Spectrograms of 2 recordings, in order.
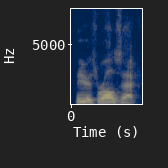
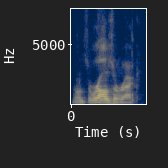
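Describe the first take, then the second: First: "Ralzek" said in two syllables, RAL-zek; shortened pronunciation. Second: "Ralzarek" said in three syllables, RAL-za-rek; corrected pronunciation. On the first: Guessing at a card's name, "Ralzek" in two syllables. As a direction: say "Ralzek" without a middle syllable, lower and softer. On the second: Settling on a card's name, "Ralzarek" in three syllables. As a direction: say "Ralzarek" with the middle syllable sounded. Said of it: "I was right". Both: Real, not acted.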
